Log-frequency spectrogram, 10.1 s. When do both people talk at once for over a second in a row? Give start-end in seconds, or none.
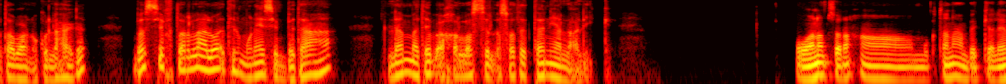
none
